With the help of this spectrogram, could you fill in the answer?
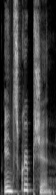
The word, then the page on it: inscription: inskrípʃən; インスクリプション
